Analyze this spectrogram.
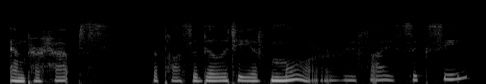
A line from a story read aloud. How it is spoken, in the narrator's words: he purrs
